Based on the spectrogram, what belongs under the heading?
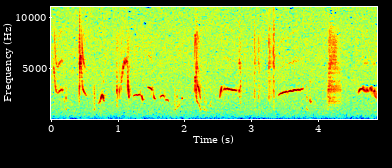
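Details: Male ant-eating chat singing its courtship song: a string of short whistled notes, some sharply rising or falling, others slurred, level and sweet, with brief clicky bursts between phrases over a quiet background.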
